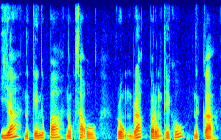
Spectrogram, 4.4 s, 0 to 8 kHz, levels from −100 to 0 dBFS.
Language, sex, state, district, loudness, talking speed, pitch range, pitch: Garo, male, Meghalaya, South Garo Hills, -19 LUFS, 95 wpm, 115-155 Hz, 130 Hz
